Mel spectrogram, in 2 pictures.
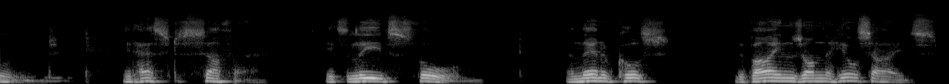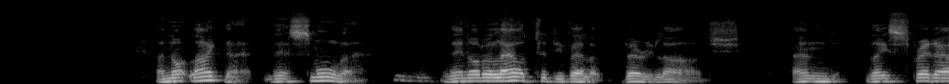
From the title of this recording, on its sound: Malaysia Meets (Zoom)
